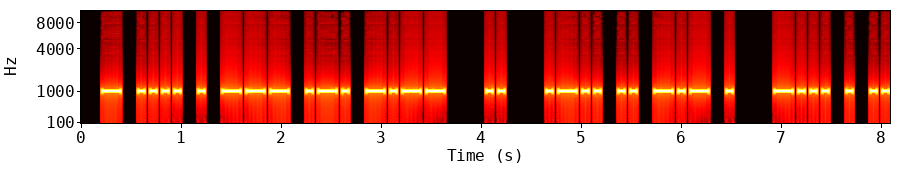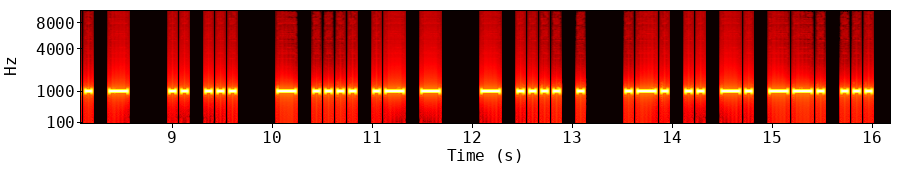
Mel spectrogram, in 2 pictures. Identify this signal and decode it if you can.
Morse code, heard as a keyed tone, about 20 wpm, 1000 Hz. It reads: THEORY I LIKE BEST IS THAT THE RINGS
